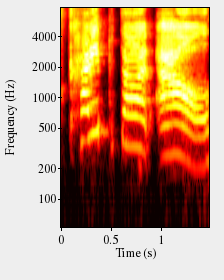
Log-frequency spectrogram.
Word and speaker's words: kuip.al: It's Kipe.al. So it's the owl comes from and the Kipe comes from Kuipers.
